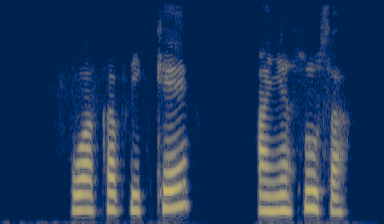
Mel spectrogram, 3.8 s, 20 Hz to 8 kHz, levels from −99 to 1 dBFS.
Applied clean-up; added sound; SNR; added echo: neural mask model Resemble Enhance denoiser.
